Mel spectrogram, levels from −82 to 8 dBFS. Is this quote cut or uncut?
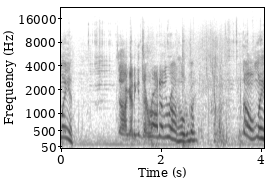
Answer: uncut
